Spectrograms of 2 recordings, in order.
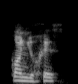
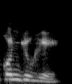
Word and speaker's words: cónyuge: pasan a llamar cónyugez y es cónyugez, no cónyugué. ¿Se han fijado que mucha gente dice cónyugué? No, pues si se dice género, no se dice género, se dice género. Se dice lenguaje, no lenguagüe. No sé por qué dicen cónyugue, cónyugué, un cacho, es cónyuge.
